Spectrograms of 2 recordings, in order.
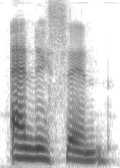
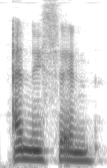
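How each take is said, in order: Both takes have the same delivery.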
